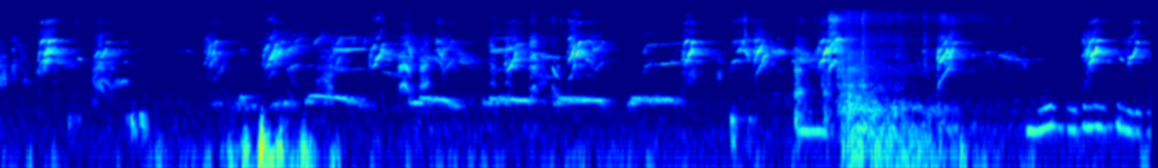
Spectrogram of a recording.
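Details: Parrots in a flock arguing over food, giving rapid, scratchy chirps and screeches that overlap throughout, lower level tonal notes repeated in a row, and a sudden loud broadband burst of noise partway through.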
